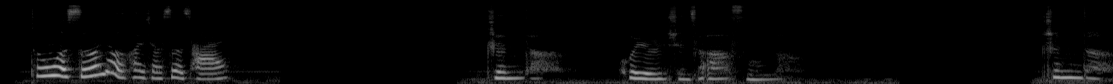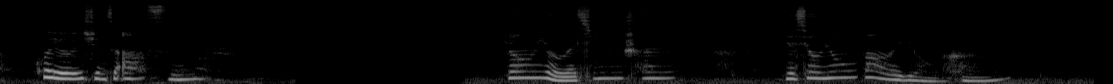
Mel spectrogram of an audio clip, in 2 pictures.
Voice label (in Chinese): 配音原声; 王者荣耀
